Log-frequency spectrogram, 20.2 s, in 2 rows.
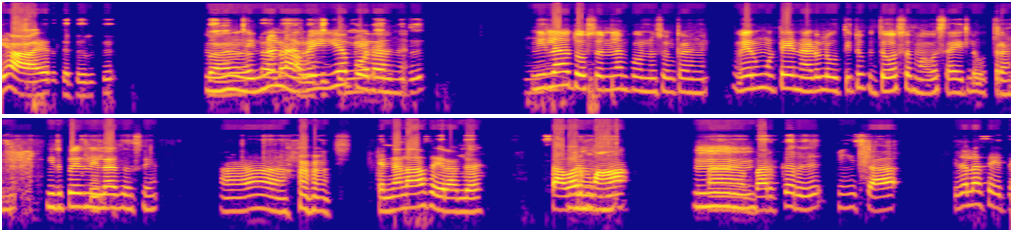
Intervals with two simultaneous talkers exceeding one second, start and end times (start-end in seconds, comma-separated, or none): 2.1-4.0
